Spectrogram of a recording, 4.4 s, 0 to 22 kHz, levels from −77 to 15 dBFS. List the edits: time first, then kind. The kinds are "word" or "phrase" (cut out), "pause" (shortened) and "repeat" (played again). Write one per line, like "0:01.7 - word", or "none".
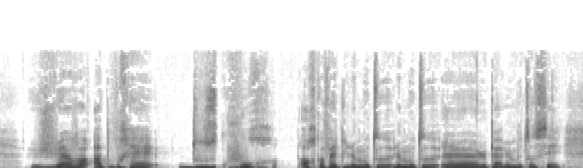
0:01.6 - phrase
0:02.4 - word
0:03.0 - repeat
